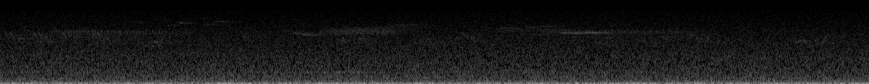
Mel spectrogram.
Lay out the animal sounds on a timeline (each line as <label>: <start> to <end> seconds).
Pine Warbler (Setophaga pinus): 0.0 to 1.8 seconds
Blackburnian Warbler (Setophaga fusca): 1.4 to 2.5 seconds
Black-throated Blue Warbler (Setophaga caerulescens): 2.6 to 4.3 seconds
Black-throated Green Warbler (Setophaga virens): 4.9 to 6.3 seconds
Pine Warbler (Setophaga pinus): 5.7 to 6.9 seconds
